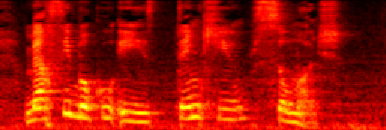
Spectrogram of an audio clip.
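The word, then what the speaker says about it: merci beaucoup: do you say thank you Mercy or Mercy Mercy Boku is thank you so much Mercy thank you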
